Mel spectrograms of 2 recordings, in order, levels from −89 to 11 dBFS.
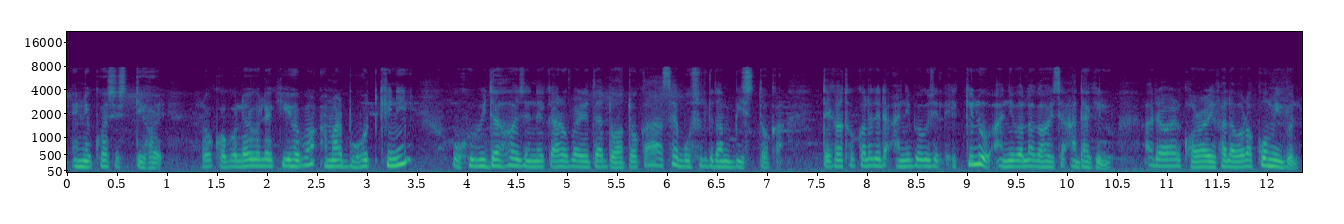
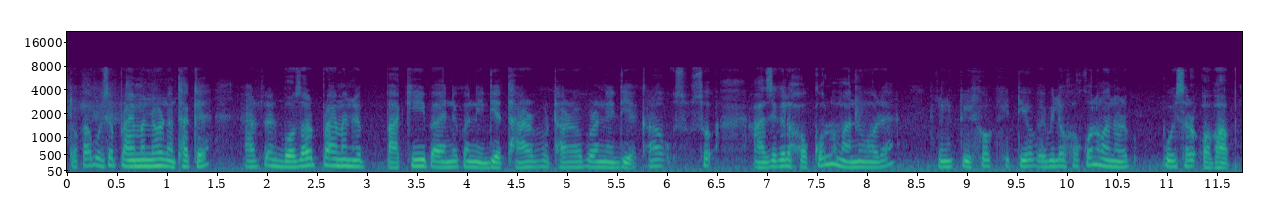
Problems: none marked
